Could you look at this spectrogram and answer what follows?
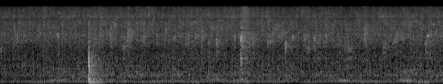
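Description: Homemade KFC-style bone-in chicken pieces fry in hot oil with a steady, even sizzle all the way through, plus a couple of faint clinks.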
